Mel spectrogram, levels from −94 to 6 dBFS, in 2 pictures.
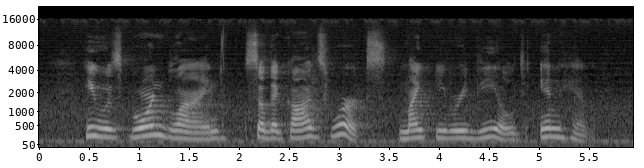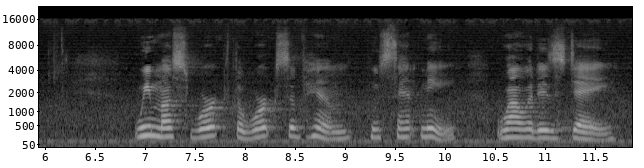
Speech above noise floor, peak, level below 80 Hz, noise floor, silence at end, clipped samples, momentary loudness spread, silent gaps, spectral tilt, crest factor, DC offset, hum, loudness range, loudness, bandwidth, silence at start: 19 dB; -16 dBFS; -68 dBFS; -55 dBFS; 0 s; under 0.1%; 21 LU; none; -3.5 dB/octave; 20 dB; under 0.1%; none; 4 LU; -35 LUFS; 16.5 kHz; 0 s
